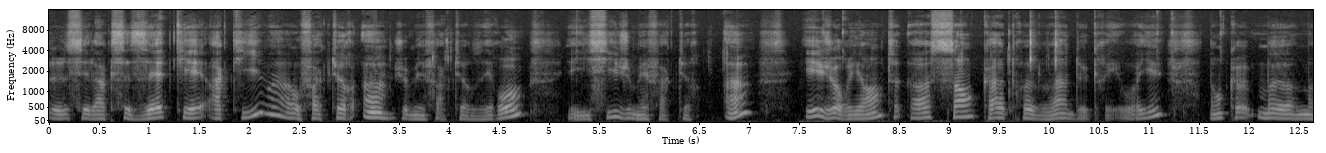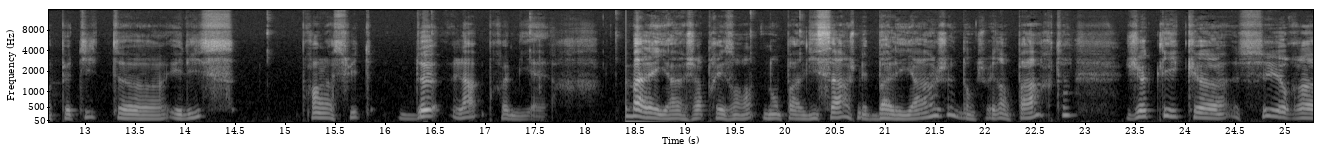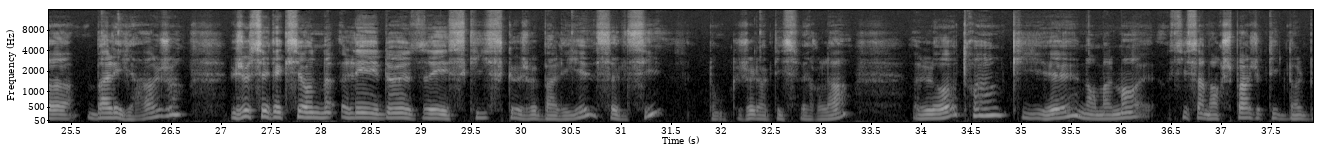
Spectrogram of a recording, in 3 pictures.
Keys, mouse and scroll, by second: 0.8 click, 3.8 KP_0, 5.2 click, 6.7 KP_1, 7.6 click, 9.0 KP_1, 9.4 KP_8, 9.9 KP_0, 11.0 click, 11.6-14.9 drag, 16.4 click, 18.2 right click, 18.5 scroll up 1, 19.0 scroll down 1, 19.6 right click, 25.8 click, 30.5 click, 32.3 click, 36.5 click.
